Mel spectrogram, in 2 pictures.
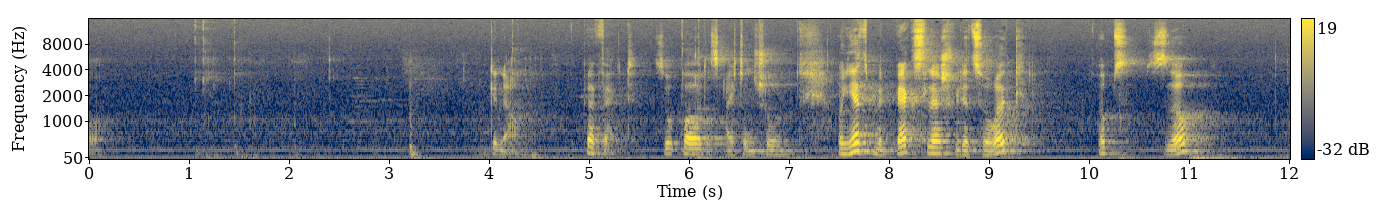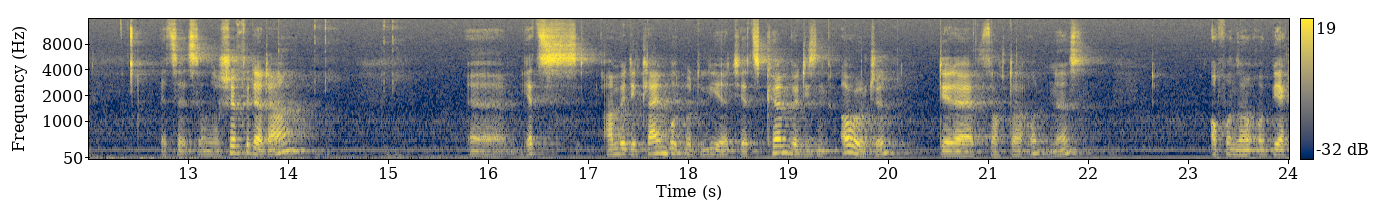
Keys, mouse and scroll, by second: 1.0 click, 1.5-4.2 middle drag, 4.4 Tab, 5.1-5.9 middle drag, 6.1-6.7 middle drag, 13.5 middle click, 14.9 click.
